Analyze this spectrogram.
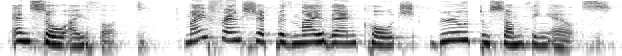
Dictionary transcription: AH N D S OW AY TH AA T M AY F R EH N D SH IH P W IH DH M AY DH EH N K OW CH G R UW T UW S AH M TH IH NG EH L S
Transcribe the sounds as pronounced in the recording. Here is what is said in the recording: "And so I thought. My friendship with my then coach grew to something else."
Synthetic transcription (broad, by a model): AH N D S OW AY TH AA T M AY F R EH N D SH IH P W IH DH M AY DH EH N K OW CH G R UW T UW S AH M TH IH NG EH L S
